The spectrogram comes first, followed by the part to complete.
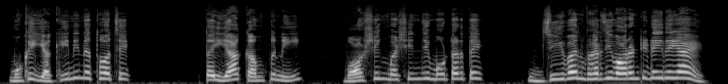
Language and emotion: Sindhi, surprised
